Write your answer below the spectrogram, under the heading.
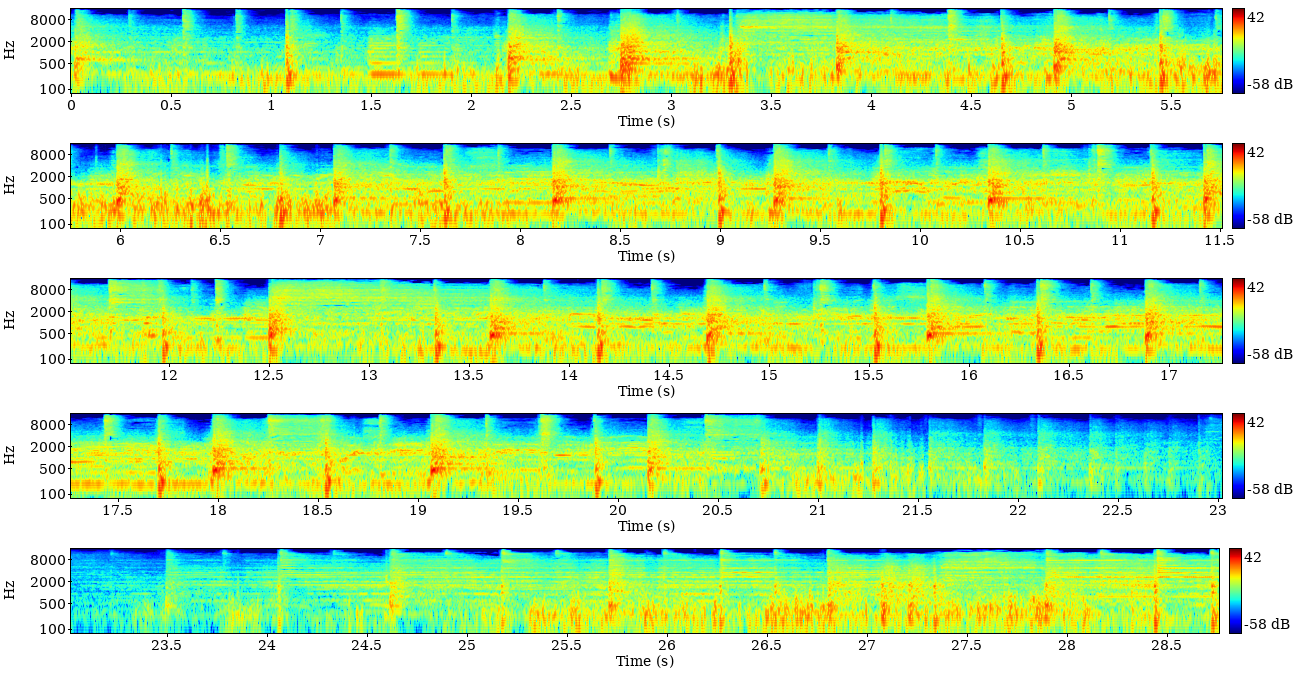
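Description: A Pearl drum kit played live in a driving rock beat: bass drum, snare and ringing cymbals and toms, hits coming several times a second. About three-quarters of the way through the playing drops down briefly, then builds back up with cymbals ringing.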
